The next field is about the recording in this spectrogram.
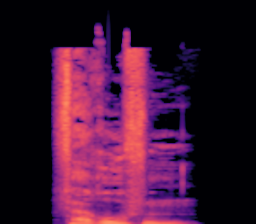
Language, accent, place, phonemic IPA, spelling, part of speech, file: German, Germany, Berlin, /fɛɐ̯ˈʁuːfn̩/, verrufen, verb / adjective, De-verrufen.ogg
- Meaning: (verb) 1. to make infamous, to cause to have a bad reputation 2. past participle of verrufen; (adjective) notorious, infamous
